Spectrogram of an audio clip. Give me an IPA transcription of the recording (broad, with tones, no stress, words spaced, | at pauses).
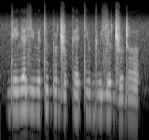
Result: de˨ lʲa˦zʲɯ˨lʲʌ˨tɯ˦ d̪ʌ˦ɖ͡ʐo˨ kɛ˨ tʲo˦ɡʲu˨zʲa˦ ɖ͡ʐo˨ɖʌ˨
